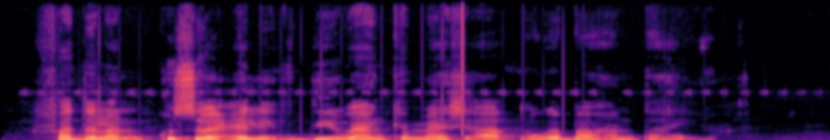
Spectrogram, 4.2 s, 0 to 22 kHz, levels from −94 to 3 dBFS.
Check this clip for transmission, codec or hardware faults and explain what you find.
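There is one fault, word clock ticks. From 0.19 s to 4.13 s the speech carries sharp, uneven clicks at a steady rate of about ten per second, some forty in all. A digital link is being read on an unlocked clock that runs about 200 ppm off the sender's, so each slip misreads a few samples and drops or repeats one.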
